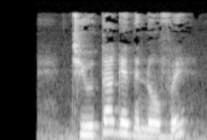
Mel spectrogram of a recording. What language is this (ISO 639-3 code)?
epo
